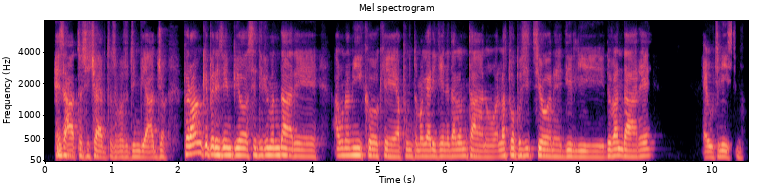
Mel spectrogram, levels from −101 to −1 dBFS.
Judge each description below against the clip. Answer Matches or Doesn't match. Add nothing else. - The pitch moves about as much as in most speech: Matches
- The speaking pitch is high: Doesn't match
